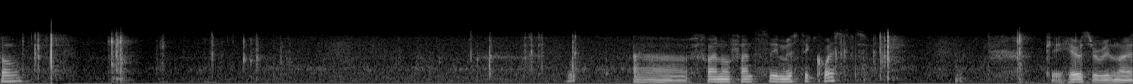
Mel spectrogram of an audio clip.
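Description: Plastic cartridge cases click and clack as a hand handles them.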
